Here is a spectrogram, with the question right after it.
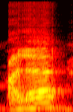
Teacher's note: अला, अब यहाँ लाम के ऊपर छोटी मद है, 3 अलिफ के बराबर खींच कर पढ़ना है।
